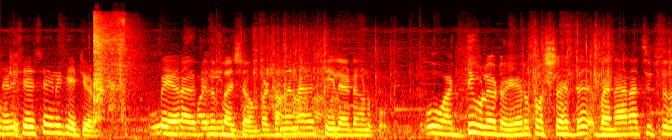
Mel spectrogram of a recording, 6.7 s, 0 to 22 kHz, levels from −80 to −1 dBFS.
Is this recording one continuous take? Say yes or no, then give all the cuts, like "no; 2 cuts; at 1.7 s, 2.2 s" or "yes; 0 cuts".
yes; 0 cuts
